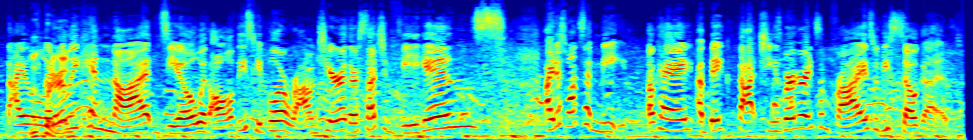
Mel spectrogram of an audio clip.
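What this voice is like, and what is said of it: Convincing Valley girl accent. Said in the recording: “That one was really good. She definitely sounded like she was from the Valley.”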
